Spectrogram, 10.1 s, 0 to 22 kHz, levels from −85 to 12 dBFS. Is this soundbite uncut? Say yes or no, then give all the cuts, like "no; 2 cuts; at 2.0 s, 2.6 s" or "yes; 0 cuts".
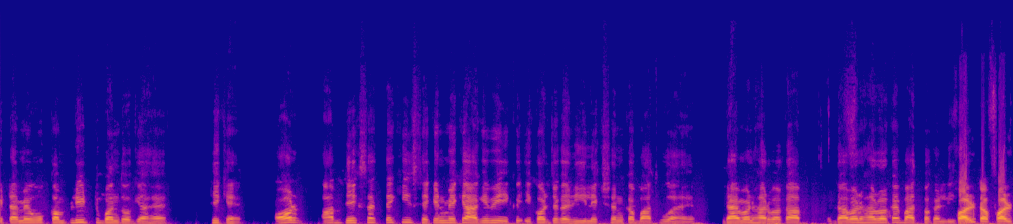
yes; 0 cuts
